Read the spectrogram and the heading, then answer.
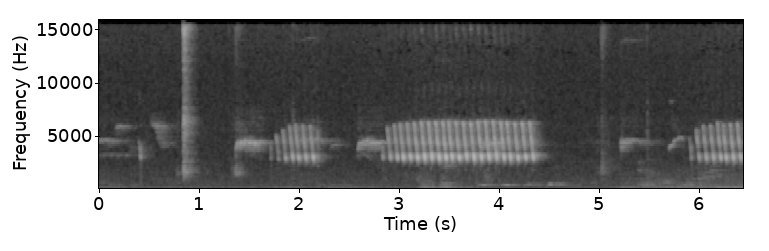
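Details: Canary training song in bursts: short whistled phrases and rapid rattling trills separated by pauses, with a few sharp clicks and faint lower chirps in the background.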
